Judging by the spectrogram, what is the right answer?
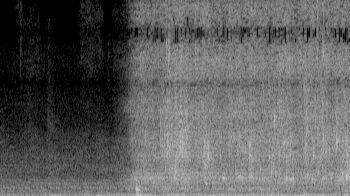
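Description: Tap water gushing into a sink as two strawberries are washed under it, starting abruptly after a quiet moment, then a steady close splash.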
